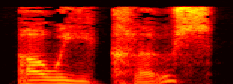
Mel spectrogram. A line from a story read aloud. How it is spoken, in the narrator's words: he asked through gritted teeth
